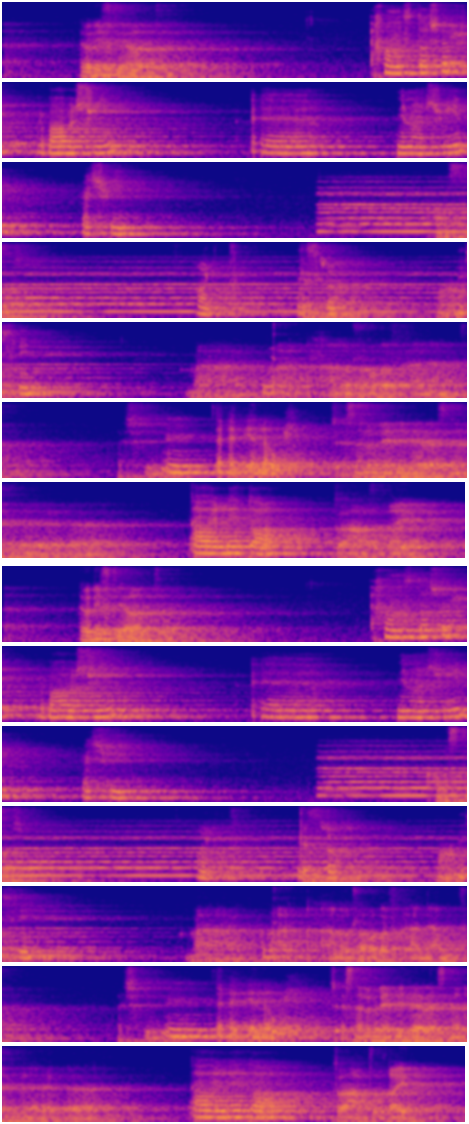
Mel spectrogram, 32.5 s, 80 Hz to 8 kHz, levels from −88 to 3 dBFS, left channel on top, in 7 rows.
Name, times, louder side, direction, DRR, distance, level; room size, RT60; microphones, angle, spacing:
voice 1, 0.8-1.7 13.5-14.1 16.9-17.3 18.3-18.6 20.4-23.1 24.4-24.9 26.5-28.9 31.2-32.0, right 1 dB, 50° right, 0 dB, 1.0 m, -28 dB
voice 2, 3.7-4.7 5.0-5.8 7.2-7.8 8.6-9.3 10.1-10.6 15.9-16.3 16.9-17.3 18.5-18.9 21.2-21.3 24.8-25.2 25.5-26.2 29.8-30.6, left 1 dB, 35° left, 3 dB, 0.6 m, -24 dB
sound 1, 12.4-19.3, right 1 dB, 15° left, 1.0 m, -30 dB
8.4 x 8.3 x 4.0 m, 2.5 s
head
